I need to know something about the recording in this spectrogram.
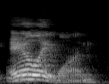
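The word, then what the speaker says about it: Ale-8-One: I also got a drink from Kentucky called Alate One, but it's spelled like so weird. It's ale, like A-L-E, and then it's the letter 8 and 1. – Oh. – Because it's a late A-L-8 one. Alate One.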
